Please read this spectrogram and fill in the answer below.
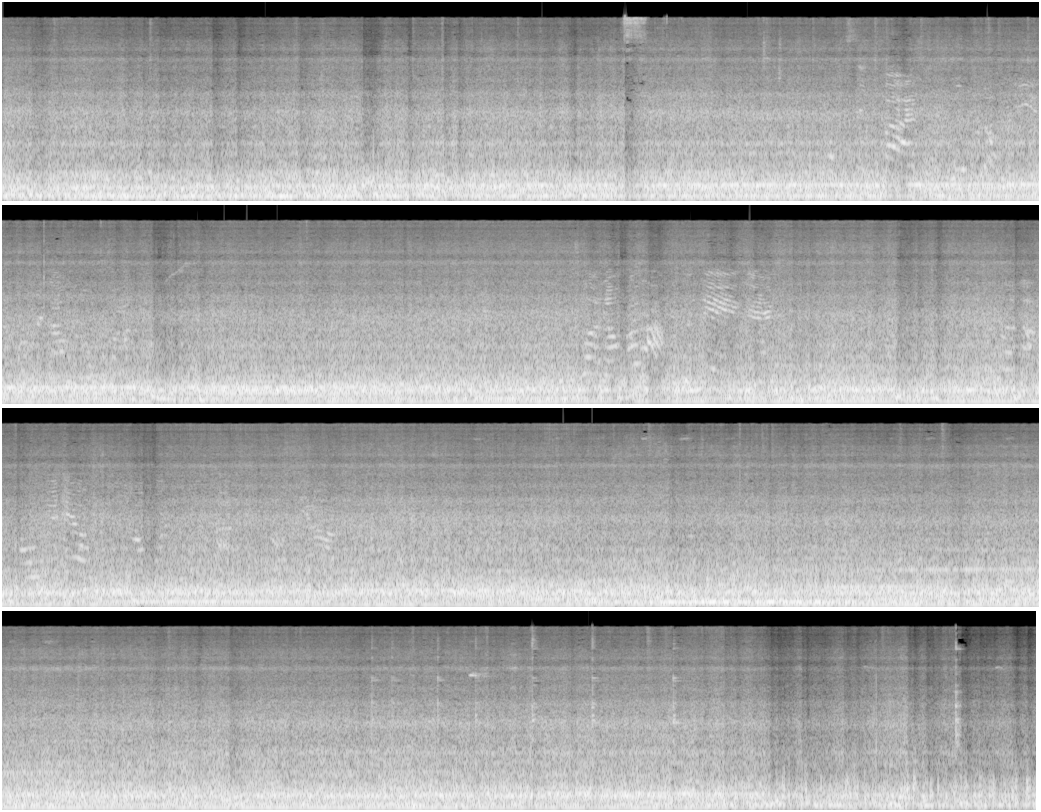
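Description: Converted pickup truck's engine running steadily, with road and wind noise, heard from the open rear passenger bed; the engine note shifts slightly as it takes the curves.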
